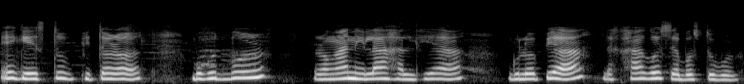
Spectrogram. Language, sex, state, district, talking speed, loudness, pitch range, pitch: Assamese, female, Assam, Sonitpur, 95 wpm, -14 LUFS, 240-275 Hz, 255 Hz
